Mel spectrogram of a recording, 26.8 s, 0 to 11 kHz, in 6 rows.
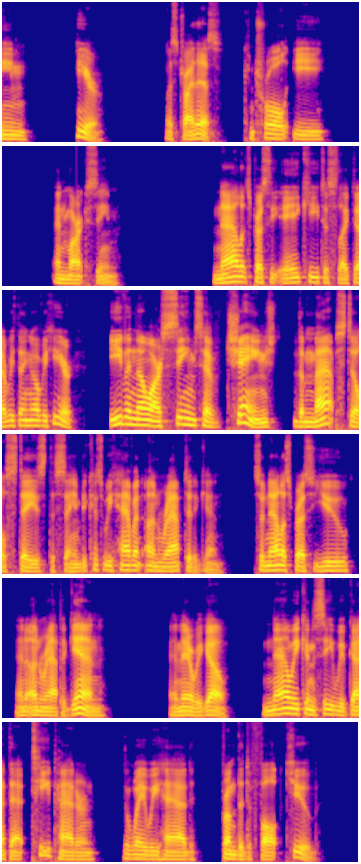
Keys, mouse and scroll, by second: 0.8 click, 3.5 ctrl+e, 7.9 a, 17.2 u, 22.9 middle click.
